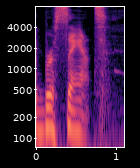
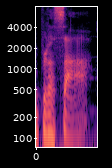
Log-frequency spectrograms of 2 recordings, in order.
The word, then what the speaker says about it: Brassart: the owner is Guy Brassart. Now, his name is French, so you don't pronounce it the way it looks. Otherwise, it'd be Guy Brassant. Not quite as cool as Guy Brassart.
